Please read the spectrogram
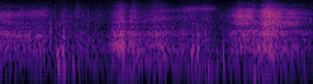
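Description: Quiet footsteps on dry, stony ground, with a couple of faint ticks and rustling from a person walking.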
